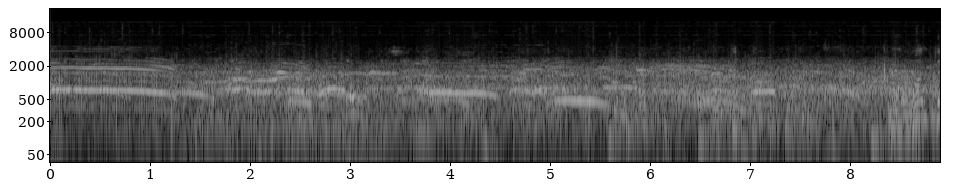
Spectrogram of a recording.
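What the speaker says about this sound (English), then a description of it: "Show us your zonies cheer" End zone fans at the 1982 Tangerine Bowl college football game between Auburn and Boston College roar through a group cheer, a loud, dense crowd of voices rising and falling, with a voice talking over it.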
